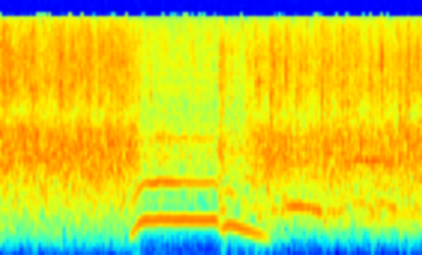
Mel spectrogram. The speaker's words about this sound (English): So I think we need to give them both a round of applause. A round of applause for your heroism.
